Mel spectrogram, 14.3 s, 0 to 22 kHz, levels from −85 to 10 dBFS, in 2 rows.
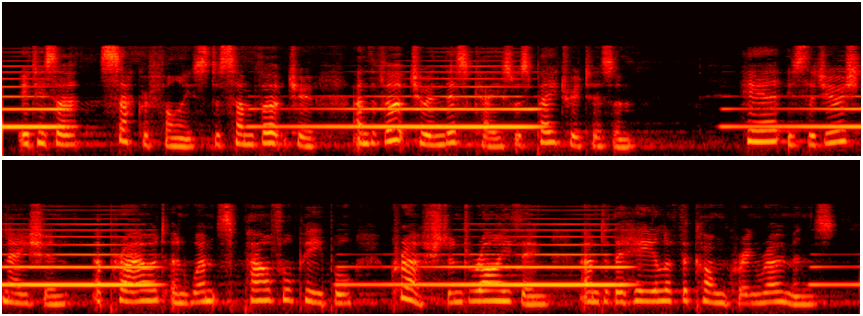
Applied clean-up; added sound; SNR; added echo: none; Wind instrument, woodwind instrument; -3 dB; reverberation time 2.1 s.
